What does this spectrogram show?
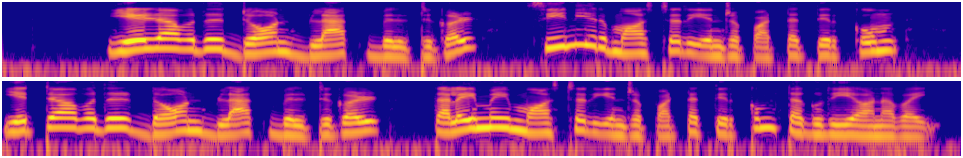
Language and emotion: Tamil, neutral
